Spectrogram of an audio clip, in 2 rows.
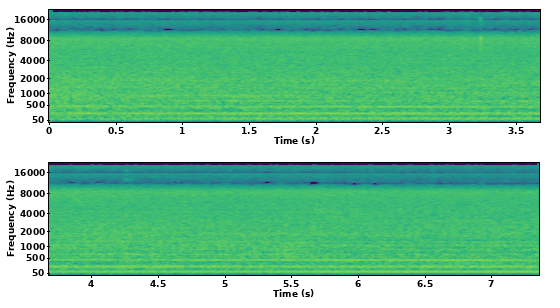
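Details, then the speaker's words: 2015 Ford F-250 6.2L V8, 127,000 miles, engine light, codes show misfires on cylinders 2, 3 and 4, idling during Power Balance test; slightly uneven loping beat, cylinder 1 notably down, misfire from broken valve spring. "and as you can see here cylinder number one is not contributing as much uh to the overall power of the engine cylinder number one down here is is notably down 20 is considered a misfire"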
